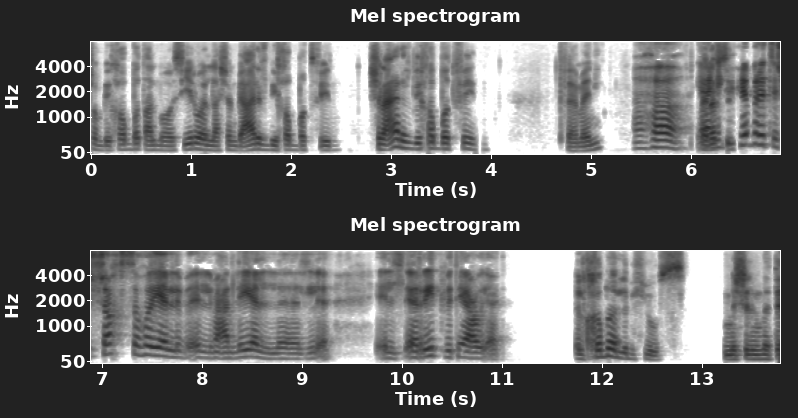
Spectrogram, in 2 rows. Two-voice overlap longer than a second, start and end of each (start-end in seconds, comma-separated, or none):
none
